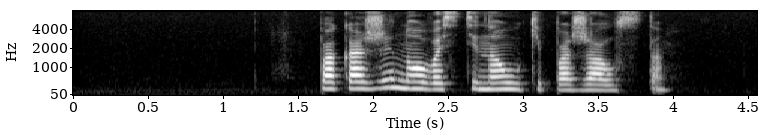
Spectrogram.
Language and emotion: Russian, neutral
